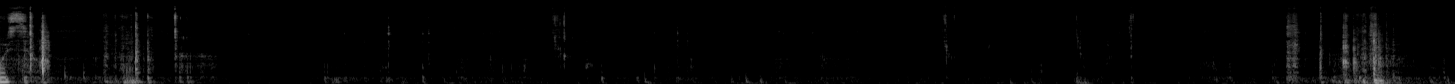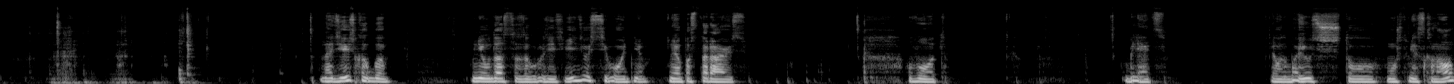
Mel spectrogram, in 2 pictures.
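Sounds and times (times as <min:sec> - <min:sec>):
person chewing cake: 0:03.2 - 0:08.4, 0:09.1 - 0:12.4.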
